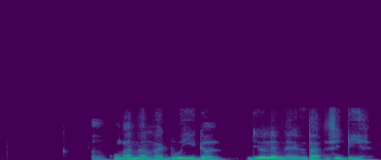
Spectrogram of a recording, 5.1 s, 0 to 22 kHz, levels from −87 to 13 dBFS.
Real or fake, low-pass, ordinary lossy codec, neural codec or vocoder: fake; 7.2 kHz; AAC, 32 kbps; codec, 16 kHz, 1 kbps, X-Codec, HuBERT features, trained on balanced general audio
